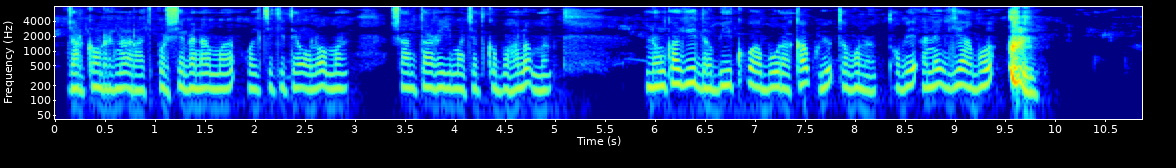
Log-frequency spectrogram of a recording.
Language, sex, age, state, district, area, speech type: Santali, male, 18-30, West Bengal, Birbhum, rural, spontaneous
